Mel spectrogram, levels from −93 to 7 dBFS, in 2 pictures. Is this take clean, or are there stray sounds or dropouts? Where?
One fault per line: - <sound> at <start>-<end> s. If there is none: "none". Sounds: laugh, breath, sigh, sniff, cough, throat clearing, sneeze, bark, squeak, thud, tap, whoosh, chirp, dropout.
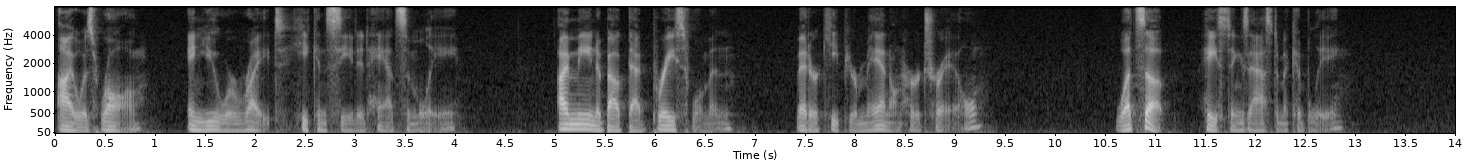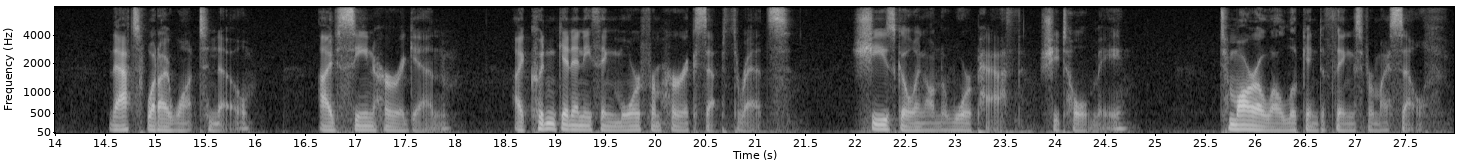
none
